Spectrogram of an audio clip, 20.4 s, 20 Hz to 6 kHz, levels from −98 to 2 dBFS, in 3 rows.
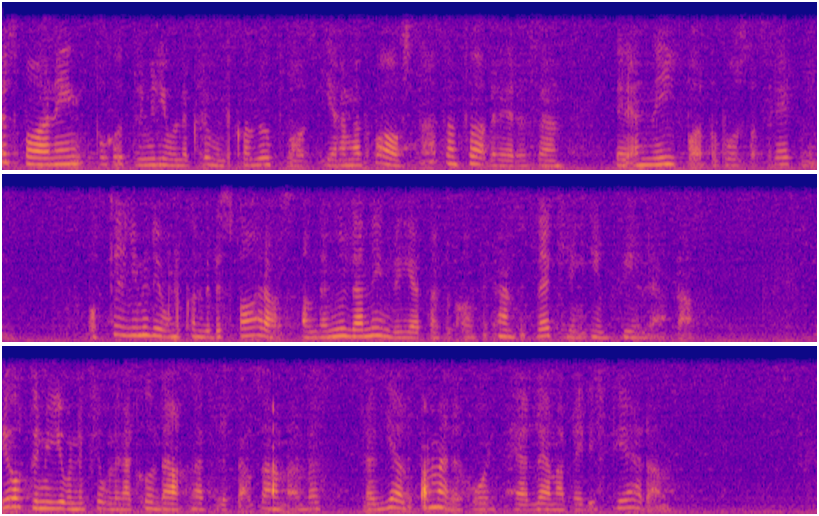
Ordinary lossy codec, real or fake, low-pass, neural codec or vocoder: none; fake; 5.4 kHz; codec, 24 kHz, 0.9 kbps, WavTokenizer, medium speech release version 1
